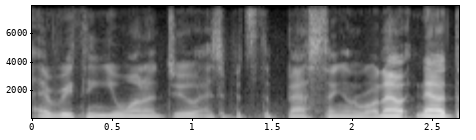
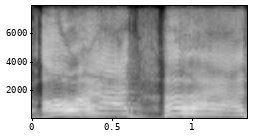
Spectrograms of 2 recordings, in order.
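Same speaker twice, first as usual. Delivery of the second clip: put-on very high, loud child shriek; excited shout; 5 dB louder than usual. Kid shrieking about breakfast for dinner. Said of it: "And then".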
